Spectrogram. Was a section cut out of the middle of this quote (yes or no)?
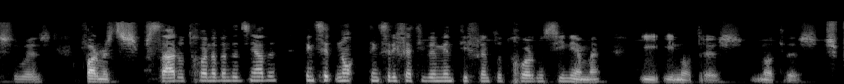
no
